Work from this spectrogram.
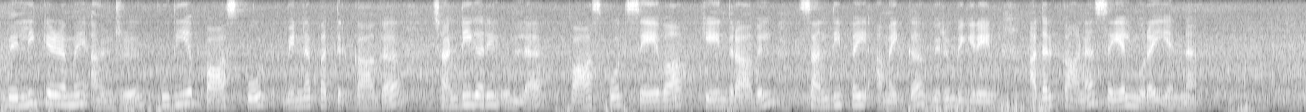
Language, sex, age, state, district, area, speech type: Tamil, female, 30-45, Tamil Nadu, Vellore, urban, read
